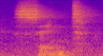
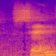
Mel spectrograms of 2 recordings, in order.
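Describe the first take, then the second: First: The word ends with a clear t sound. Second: The word ends without a t sound. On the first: The speaker calls it right. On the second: The speaker calls it wrong.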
